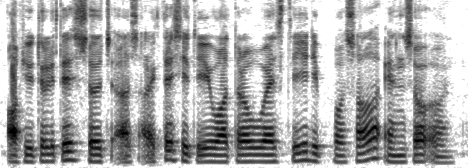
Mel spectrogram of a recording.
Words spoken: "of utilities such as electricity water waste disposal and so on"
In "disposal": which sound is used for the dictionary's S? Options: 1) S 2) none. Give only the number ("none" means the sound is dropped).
2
